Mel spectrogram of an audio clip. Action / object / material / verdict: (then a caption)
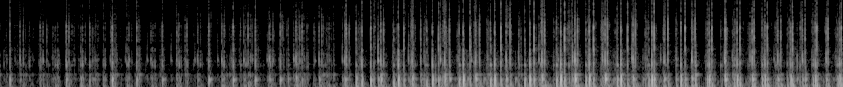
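tap / cardboard box / cardboard / none. A hollow kraft cardboard product box, held in front of the mic, is tapped fast with fingertips and nails. A rapid, uneven stream of short, dry taps with a hollow low body and clicky nail edges grows louder and denser about halfway through, each tap dying away almost instantly.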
